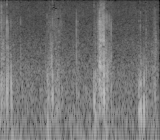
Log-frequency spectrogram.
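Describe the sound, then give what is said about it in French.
Shoes crunching over pine needles and ice on a downhill slope toward an old road. A few soft, crackly footsteps at an unhurried, steady pace. “Le son de nos chaussures sur les aiguilles de pin et la glace qui nous réveille progressivement.”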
